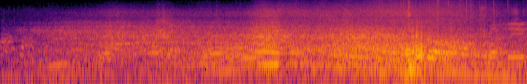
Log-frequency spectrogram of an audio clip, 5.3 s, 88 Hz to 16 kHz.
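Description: A 789-horsepower 6.5 litre V12 supercar at the Beaulieu Supercar Weekend revs loudly nearby, its engine note sweeping up and down through rising and falling pitches over a busy outdoor background.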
